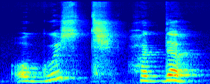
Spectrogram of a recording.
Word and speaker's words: Auguste Rodin: rodin chamada pensador o nome auguste rodin é pronunciada como o ghost radar bo e o ghost ele é francês não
